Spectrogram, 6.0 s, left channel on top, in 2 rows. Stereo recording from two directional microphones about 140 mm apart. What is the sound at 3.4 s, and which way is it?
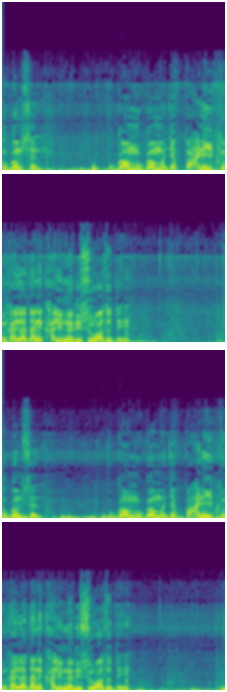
Speech, 35° right (ahead or behind).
